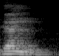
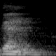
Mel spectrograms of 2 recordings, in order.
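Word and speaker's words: gun: Number 1، اگر جی کے بعد ای یا آئی کے علاوہ کوئی دوسرا حرف ہو تو جی کا تلفظ ہمیشہ گاف سے ہوتا ہے. جی کے بعد ای نہ ہو یا آئی نہ ہو، ان کے علاوہ 24 میں سے کوئی بھی حروف ہو تو ایسی صورت میں جی کا تلفظ گاف سے ہوتا ہے. جیسے گن، جی یو این، گن، دیکھیے جی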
